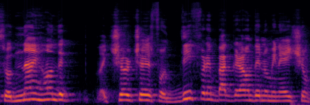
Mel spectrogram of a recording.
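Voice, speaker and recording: He speaks in a Cuban accent, his voice pitched high for a man. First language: Spanish. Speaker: visiting missionary preacher. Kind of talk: sermon testimony. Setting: church. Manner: halting, many fillers.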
